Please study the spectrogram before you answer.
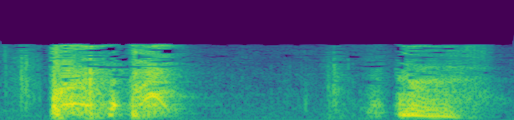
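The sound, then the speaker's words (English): A lingering cough left over from the past week comes as a few harsh, throaty bursts and throat-clearing sounds, split by a short silence in the middle. “Still got a little bit of a cough, kind of lingering from the last week, but it's way better than it was, I tell you.”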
